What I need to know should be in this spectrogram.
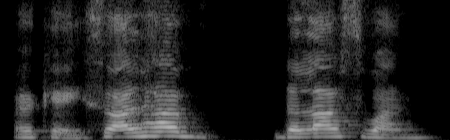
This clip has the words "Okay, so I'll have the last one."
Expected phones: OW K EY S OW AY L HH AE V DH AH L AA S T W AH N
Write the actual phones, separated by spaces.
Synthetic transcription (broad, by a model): OW K EY S OW AY L HH AE V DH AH L AA S T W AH N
